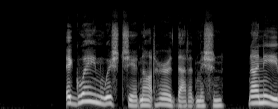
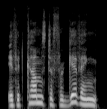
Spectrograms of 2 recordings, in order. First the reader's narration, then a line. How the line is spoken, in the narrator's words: Min said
